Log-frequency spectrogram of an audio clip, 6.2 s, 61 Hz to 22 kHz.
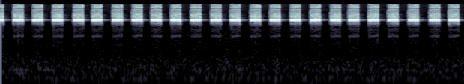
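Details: Crickets at night, field-recorded live without loops on a Sony PCM D100: shrill, regular chirps repeated roughly every quarter second against otherwise silent background.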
